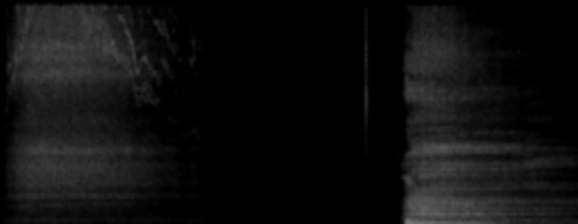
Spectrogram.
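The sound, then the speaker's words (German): A person takes a deep breath during a guided breathing exercise: a long, soft airy inhale, a held silent pause, then a sudden loud, voiced sighing exhale that slowly fades. “Lass uns nochmal einen tiefen Atemzug nehmen.”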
